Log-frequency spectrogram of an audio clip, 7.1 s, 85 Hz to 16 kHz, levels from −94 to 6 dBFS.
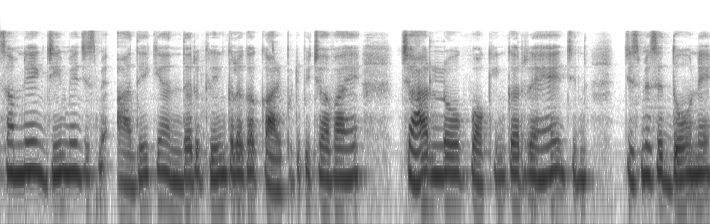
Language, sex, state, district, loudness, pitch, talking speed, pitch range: Hindi, female, Bihar, East Champaran, -22 LUFS, 260 Hz, 230 wpm, 245-275 Hz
